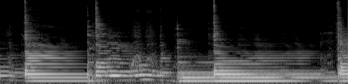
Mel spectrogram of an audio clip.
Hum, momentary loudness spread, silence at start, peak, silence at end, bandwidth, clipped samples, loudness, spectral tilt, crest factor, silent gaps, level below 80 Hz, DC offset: none; 9 LU; 0 s; -6 dBFS; 0 s; over 20 kHz; under 0.1%; -21 LUFS; -7.5 dB/octave; 14 dB; none; -50 dBFS; under 0.1%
